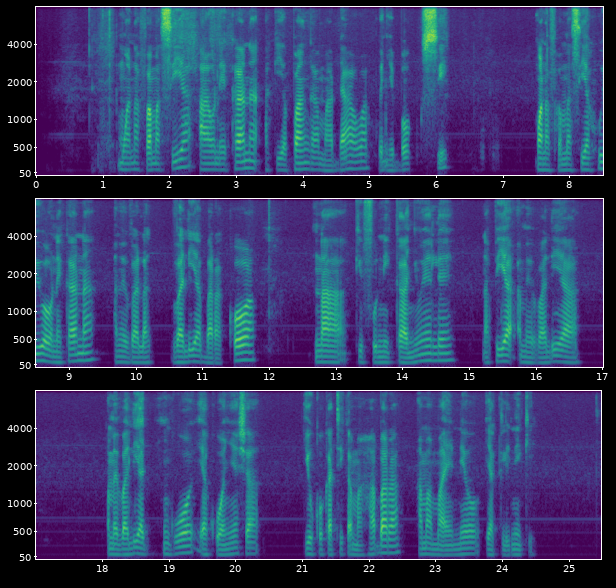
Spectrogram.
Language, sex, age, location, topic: Swahili, male, 25-35, Kisumu, health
